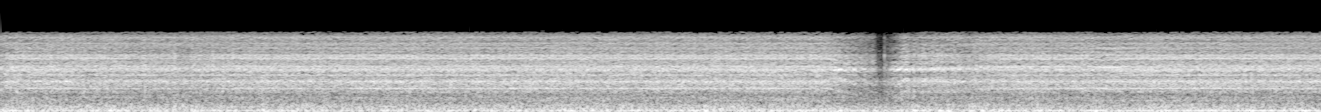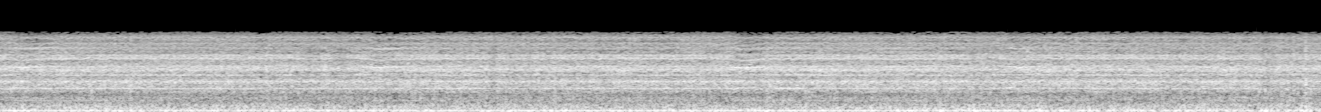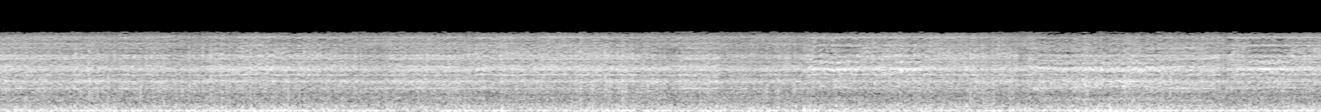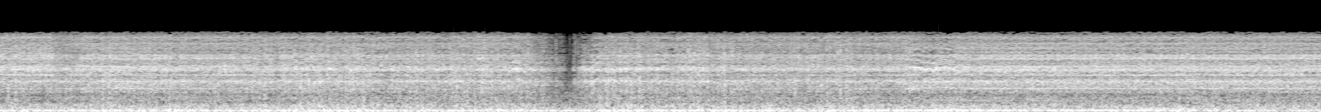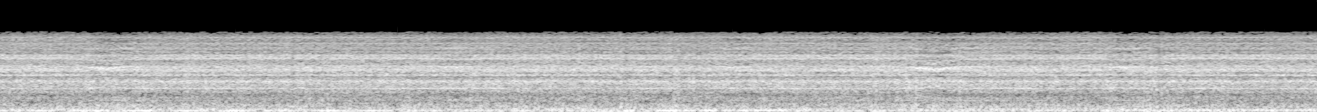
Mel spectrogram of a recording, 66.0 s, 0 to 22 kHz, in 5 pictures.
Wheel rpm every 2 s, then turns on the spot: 200, 200, 200, 200, 130, 200, 200, 200, 200, 200, 200, 200, 200, 200, 200, 200, 200, 200, 200, 200, 200, 200, 130, 190, 200, 200, 200, 200, 200, 200, 200, 200, 200.
none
